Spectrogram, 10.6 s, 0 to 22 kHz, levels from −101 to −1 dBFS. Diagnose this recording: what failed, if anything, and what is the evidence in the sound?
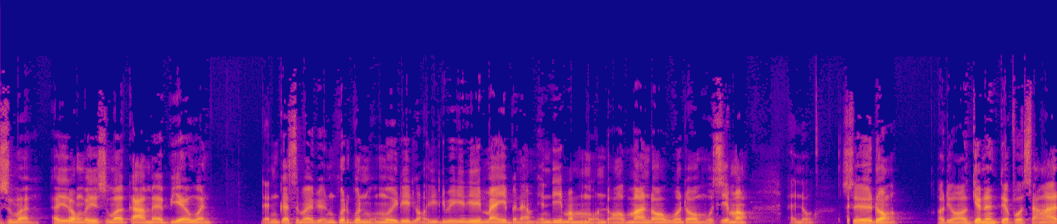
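Network delivery failed, with frames out of order. At 0.69 s, 4.37 to 4.42 s, 5.80 to 5.85 s and 8.46 to 8.57 s, short stretches of speech play with their halves swapped. The swapped blocks last 8 ms, 38.7 ms, 36 ms and 85.3 ms. Each event gives a garbled flutter. Two adjacent runs of frames arrived in reverse order, probably three or four frames each, and were decoded as received. No time is lost.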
